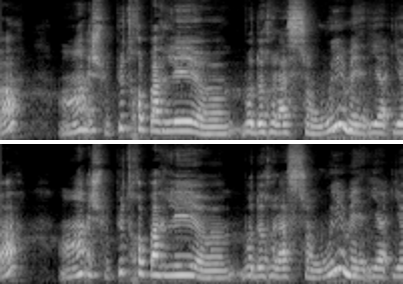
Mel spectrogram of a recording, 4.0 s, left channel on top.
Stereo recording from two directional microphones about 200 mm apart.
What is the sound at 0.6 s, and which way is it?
Speech, 45° right (ahead or behind).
